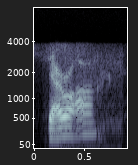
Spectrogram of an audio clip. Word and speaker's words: Serach: The other one, you just write Serach, S-E-R-A-C-H. That's how it would be spelled phonetically in English.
